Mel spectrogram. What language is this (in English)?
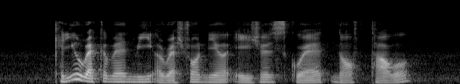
English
